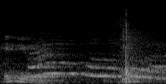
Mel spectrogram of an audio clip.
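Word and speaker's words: Inuit: it they say Inu everybody always call him Eskimo but that's not right it's Inu for us in our language really have a name like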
